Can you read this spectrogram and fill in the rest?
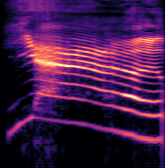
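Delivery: long, high, loud shout; imitated victory cheer. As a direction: cheer like a whole roomful at a win. Imitates family cheering the win.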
